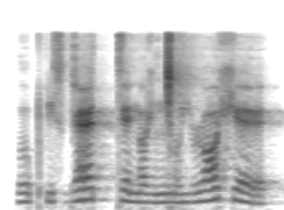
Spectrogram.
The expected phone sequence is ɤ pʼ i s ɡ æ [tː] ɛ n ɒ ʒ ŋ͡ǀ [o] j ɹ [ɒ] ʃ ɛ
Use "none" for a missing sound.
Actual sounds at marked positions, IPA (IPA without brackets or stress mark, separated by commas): tː, ɤ, ɒ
